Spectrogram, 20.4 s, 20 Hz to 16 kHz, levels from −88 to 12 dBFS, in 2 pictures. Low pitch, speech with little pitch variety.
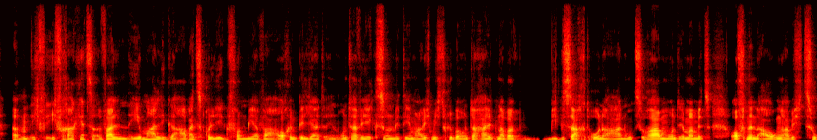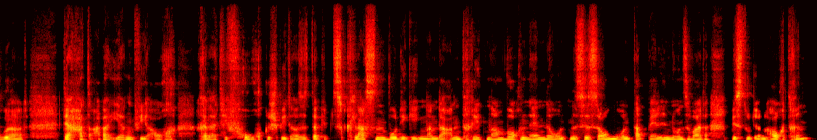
Yes: low, 115 Hz; narrow, 2.2 semitones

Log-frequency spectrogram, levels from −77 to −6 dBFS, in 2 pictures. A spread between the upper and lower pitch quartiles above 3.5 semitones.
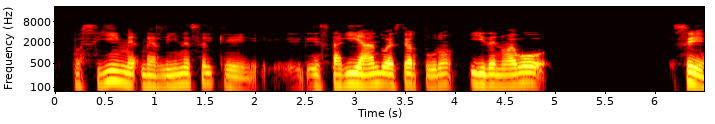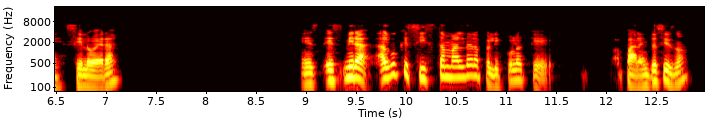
Yes: average, 5.1 semitones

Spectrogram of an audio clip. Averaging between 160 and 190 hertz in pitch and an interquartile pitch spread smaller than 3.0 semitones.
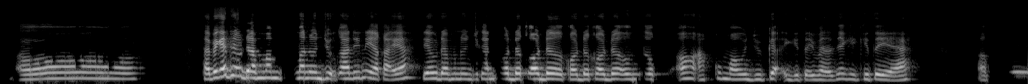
No: very high, 255 Hz; narrow, 2.5 semitones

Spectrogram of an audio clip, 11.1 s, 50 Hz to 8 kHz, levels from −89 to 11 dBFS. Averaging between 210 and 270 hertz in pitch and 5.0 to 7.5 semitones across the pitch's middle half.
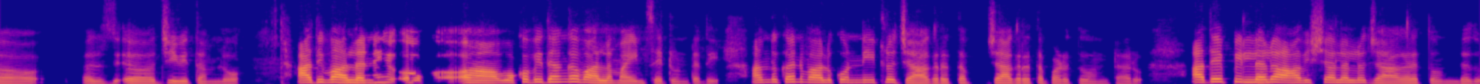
No: high, 195 Hz; average, 5.3 semitones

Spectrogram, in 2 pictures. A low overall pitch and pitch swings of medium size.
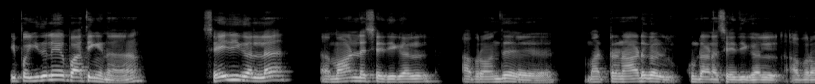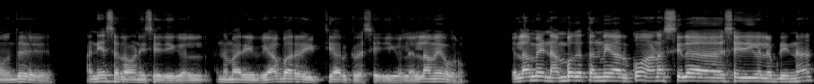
No: low, 130 Hz; wide, 6.2 semitones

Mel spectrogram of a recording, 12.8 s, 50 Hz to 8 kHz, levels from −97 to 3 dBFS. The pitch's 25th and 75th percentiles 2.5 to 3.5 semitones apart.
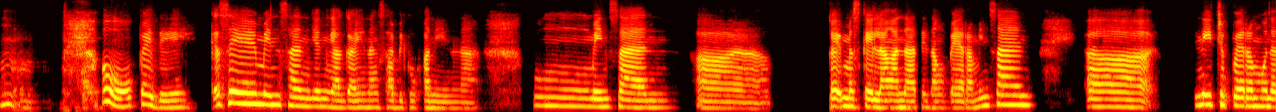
No: average, 4.2 semitones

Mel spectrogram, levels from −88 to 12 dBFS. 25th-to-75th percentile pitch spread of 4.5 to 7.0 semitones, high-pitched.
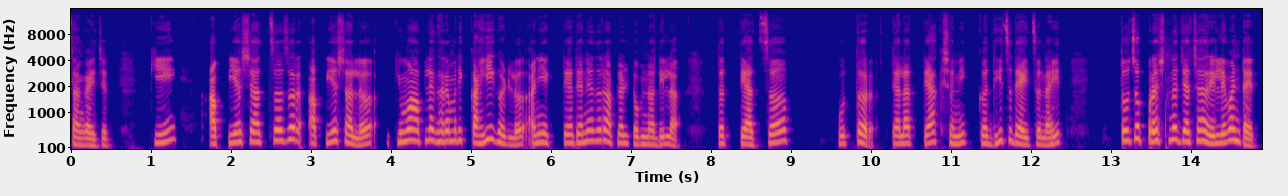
Yes: average, 5.0 semitones; high, 225 Hz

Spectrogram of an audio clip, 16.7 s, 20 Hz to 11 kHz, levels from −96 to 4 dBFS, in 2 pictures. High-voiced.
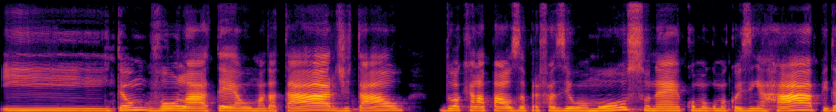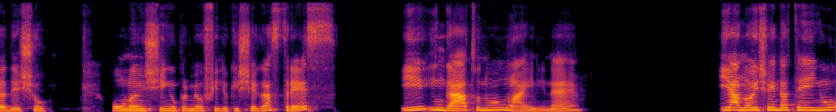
Yes: high, 205 Hz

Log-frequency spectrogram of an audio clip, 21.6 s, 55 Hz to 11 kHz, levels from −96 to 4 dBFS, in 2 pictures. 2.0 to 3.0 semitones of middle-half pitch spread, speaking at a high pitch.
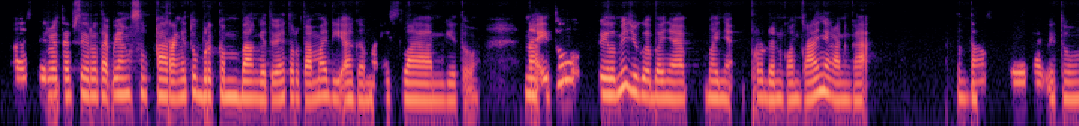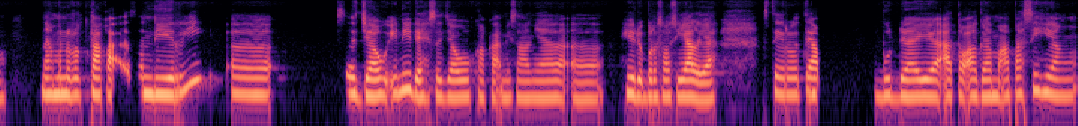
Yes: narrow, 2.5 semitones; high, 195 Hz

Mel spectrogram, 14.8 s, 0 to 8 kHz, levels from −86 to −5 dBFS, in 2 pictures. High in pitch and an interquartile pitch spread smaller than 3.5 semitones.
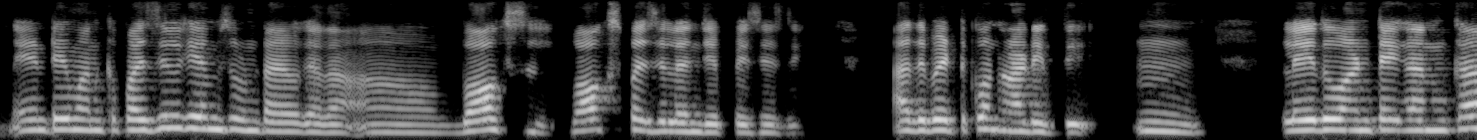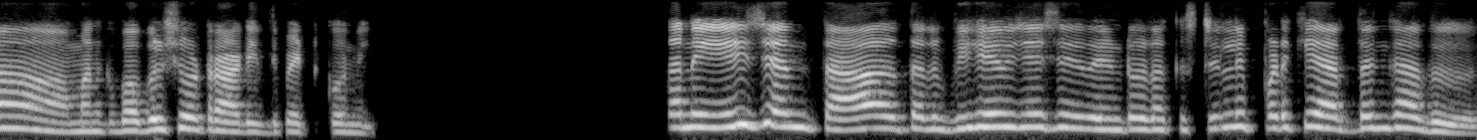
No: high, 225 Hz; average, 4.8 semitones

